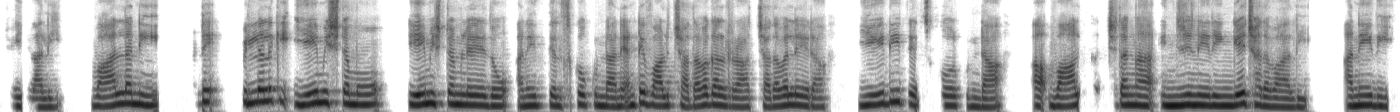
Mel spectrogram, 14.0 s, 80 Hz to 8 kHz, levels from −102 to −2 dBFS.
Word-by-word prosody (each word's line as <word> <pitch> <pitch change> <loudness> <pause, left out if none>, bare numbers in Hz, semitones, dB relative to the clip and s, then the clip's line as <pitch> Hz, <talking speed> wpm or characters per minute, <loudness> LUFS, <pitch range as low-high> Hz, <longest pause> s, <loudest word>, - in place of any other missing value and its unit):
చేయాలి. 175 -2 -5 0.5
వాళ్లని, 225 +3 +2 0.5
అంటే 280 +4 0 0.3
పిల్లలకి 285 +3 +2 0.3
ఏమిష్టమో, 255 -3 +3 0.5
ఏమిష్టం 240 0 +3
లేదో 205 -2 +1 0.2
అనేది 200 +1 -1
తెలుసుకోకుండానే, 200 -1 -2
అంటే 215 +4 +2
వాళ్ళు 200 0 0
చదవగలరా? 195 0 -1 0.2
చదవలేరా? 195 0 -1 0.5
ఏదీ 240 +5 +1
తెలుసుకోకుండా, 195 -4 -4 0.5
ఆహ్, 195 - -3
వాళ్ళు 195 +3 -1
ఖచ్చితంగా 215 -6 0 0.2
ఇంజినీరింగే 205 +1 +5
చదవాలి! 180 -4 -2 0.5
అనేది 205 -1 +2
205 Hz, 90 wpm, -23 LUFS, 195-225 Hz, 0.5 s, ఇంజినీరింగే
